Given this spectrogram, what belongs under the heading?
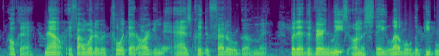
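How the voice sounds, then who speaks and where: A man talks at a fairly quick pace in a fairly low pitch. His intonation is flat and monotone. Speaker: live stream show host. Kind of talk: live panel discussion. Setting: live stream with chat. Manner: fast.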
